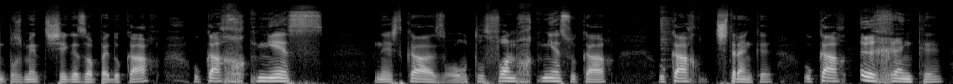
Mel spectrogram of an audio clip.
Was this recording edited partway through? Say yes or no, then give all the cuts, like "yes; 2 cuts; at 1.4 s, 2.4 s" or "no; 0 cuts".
yes; 1 cut; at 4.4 s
